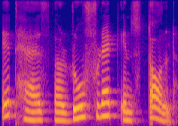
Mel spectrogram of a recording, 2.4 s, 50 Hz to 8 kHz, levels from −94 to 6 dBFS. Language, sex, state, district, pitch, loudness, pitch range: English, female, Assam, Kamrup Metropolitan, 225 Hz, -16 LUFS, 195-280 Hz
